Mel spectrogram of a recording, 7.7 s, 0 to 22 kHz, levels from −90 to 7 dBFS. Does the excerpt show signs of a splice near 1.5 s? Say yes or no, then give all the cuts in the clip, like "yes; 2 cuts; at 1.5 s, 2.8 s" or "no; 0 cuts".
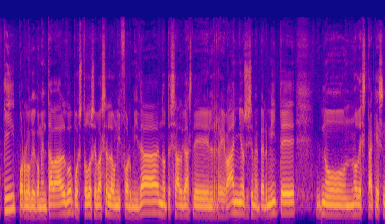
no; 1 cut; at 6.4 s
